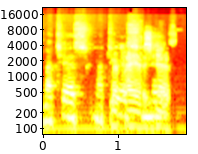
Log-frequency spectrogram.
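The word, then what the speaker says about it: Matheus Nunes: Mateus Nunez.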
